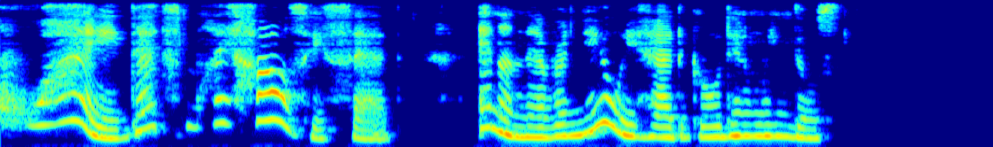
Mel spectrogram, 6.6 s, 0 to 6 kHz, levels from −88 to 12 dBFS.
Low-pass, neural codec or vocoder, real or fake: 5.4 kHz; none; real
